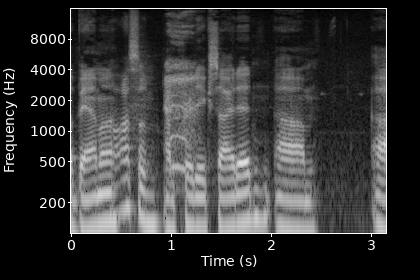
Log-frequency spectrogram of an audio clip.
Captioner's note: gasp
